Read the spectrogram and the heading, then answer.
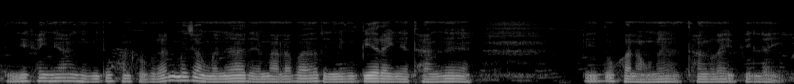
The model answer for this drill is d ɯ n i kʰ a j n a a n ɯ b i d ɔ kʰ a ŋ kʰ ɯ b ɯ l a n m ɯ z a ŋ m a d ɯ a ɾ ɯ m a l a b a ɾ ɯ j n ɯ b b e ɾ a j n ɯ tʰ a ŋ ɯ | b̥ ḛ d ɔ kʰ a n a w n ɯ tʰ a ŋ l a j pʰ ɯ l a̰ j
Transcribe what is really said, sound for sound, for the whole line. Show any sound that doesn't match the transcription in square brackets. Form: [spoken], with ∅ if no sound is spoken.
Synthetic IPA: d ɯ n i kʰ a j n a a [ŋ] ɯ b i d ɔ kʰ a [n] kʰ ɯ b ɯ [ɾ] a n m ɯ z a ŋ m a [n] ɯ a ɾ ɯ m a l a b a ɾ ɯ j n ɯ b b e ɾ a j n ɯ tʰ a ŋ ɯ | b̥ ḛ d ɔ kʰ a n a w n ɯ tʰ a ŋ l a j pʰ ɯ l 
